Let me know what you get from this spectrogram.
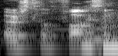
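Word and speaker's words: Urstul Floxin: Does the name Erstil Flox? Am I pronouncing it right? Erstil Floxen.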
